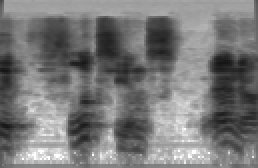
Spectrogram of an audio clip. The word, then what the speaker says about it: fluxions: He called it fluxions. I don't know how you pronounce that. F-L-U-X-I-O-N. Fluxions.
